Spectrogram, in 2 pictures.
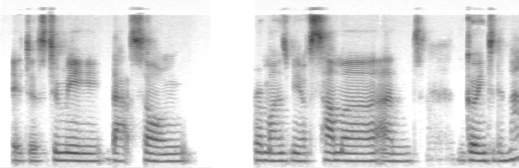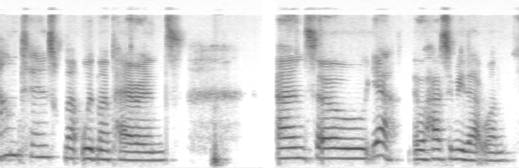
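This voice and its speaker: A woman with a lowish, gravelly fry in her voice, talking casually as an interview guest. She is thoughtful and giggly as she works out her answers. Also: dark tone. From Italy. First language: Italian. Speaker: singer-songwriter, interview guest. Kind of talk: casual chat.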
